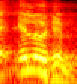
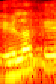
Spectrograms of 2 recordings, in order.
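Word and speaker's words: Elah: একমত উচ্চারণে কিছুটা পার্থক্য তারা বলে আলা আমরা বলি আল্লাহ উচ্চারণ কিছুটা আলাদা তবে শব্দ দুটো একই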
